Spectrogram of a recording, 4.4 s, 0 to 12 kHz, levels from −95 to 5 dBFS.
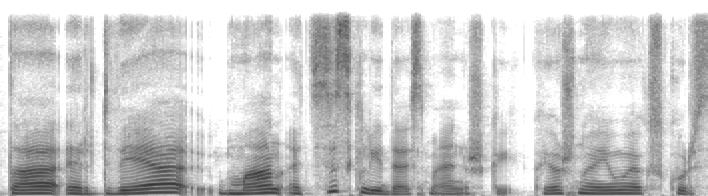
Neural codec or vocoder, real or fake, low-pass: none; real; 10.8 kHz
